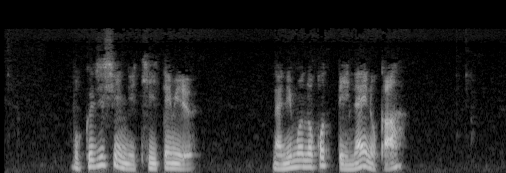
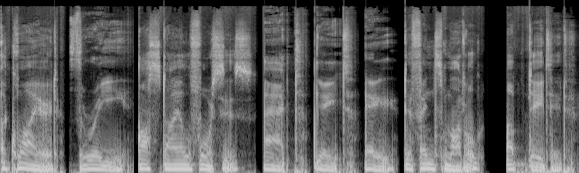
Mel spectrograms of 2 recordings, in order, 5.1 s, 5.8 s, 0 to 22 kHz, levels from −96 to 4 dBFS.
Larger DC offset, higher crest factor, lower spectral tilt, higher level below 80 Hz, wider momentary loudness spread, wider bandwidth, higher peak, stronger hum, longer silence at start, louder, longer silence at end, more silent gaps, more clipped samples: neither; about the same, 18 dB vs 18 dB; first, -8.5 dB/octave vs -3.5 dB/octave; second, -56 dBFS vs -28 dBFS; first, 8 LU vs 5 LU; second, 11 kHz vs 19.5 kHz; second, -10 dBFS vs 0 dBFS; neither; first, 0.7 s vs 0 s; second, -26 LUFS vs -18 LUFS; first, 1.05 s vs 0.05 s; second, none vs 4.96-5.05 s; neither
